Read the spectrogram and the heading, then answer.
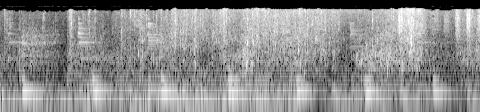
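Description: The Suroît, a strong, well-known southwest wind, buffets the microphone with a loud, continuous low rumble and rough blustery roar that swells and eases slightly over a few seconds, with no voices.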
